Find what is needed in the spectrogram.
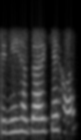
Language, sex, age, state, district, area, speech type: Assamese, female, 30-45, Assam, Golaghat, urban, conversation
